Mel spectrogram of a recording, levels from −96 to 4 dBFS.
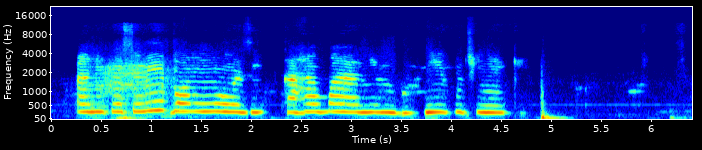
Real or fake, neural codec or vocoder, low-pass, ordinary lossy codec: fake; codec, 32 kHz, 1.9 kbps, SNAC; 14.4 kHz; Opus, 24 kbps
